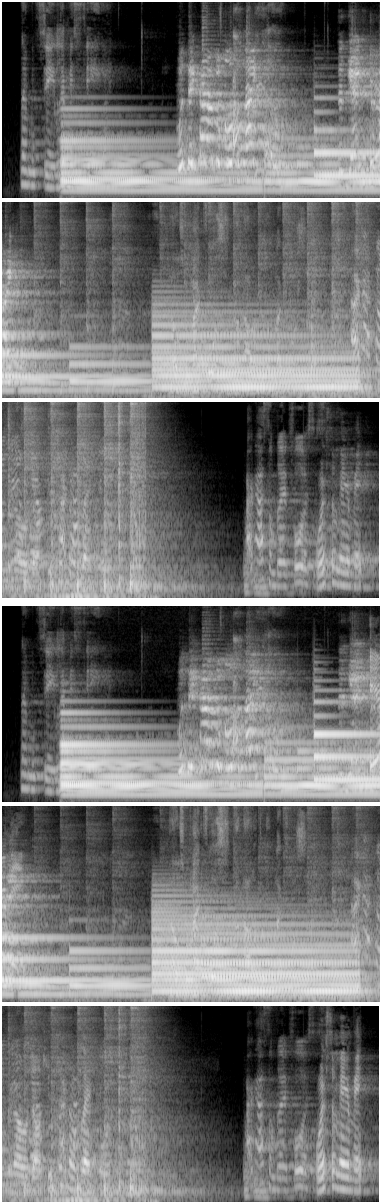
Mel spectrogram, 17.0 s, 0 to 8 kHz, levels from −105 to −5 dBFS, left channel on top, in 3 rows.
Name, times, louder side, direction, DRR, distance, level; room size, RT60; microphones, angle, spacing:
voice 1, 0.3-1.7 3.4-4.2 10.9-13.0 15.0-16.1, left 3 dB, 25° left, 8 dB, 0.9 m, -32 dB
sound 1, 0.9-11.1, right 3 dB, 90° right, 0.7 m, -17 dB
voice 2, 2.6-4.2 5.0-5.8, left 2 dB, 70° left, 1 dB, 4.0 m, -21 dB
voice 3, 5.5-6.0 11.4-13.5 16.0-16.7, right 4 dB, 55° right, 11 dB, 0.6 m, -27 dB
Hammer, 5.9-13.5, left 2 dB, 50° left, 1.0 m, -32 dB
voice 4, 8.2-10.3 15.0-15.3, right 1 dB, 15° right, 10 dB, 0.5 m, -29 dB
28.5 x 12.5 x 8.3 m, 2.4 s
head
